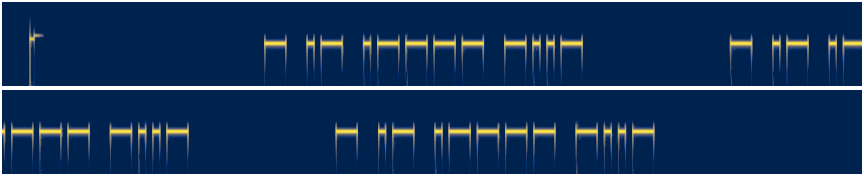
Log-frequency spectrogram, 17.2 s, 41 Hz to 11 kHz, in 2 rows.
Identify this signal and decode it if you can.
Morse code, heard as a keyed tone, about 17 wpm, 700 Hz. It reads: TA1X TA1X TA1X
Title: DXCC-100 Call Signs - 4 Characters - Repeated 3x - 17wpm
